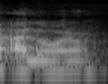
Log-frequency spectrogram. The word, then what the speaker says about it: allora: Ninguém fala allora, mas também não é allora. É allora, e allora, come stai?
